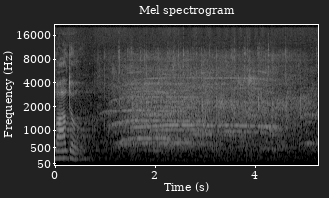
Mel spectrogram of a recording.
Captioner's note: audience cheering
